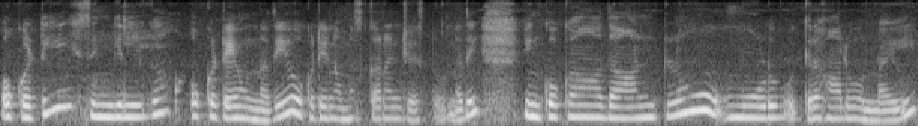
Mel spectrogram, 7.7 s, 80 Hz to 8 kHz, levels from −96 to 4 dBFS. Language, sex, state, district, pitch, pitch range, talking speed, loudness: Telugu, female, Andhra Pradesh, Chittoor, 230 Hz, 215-255 Hz, 100 wpm, -17 LUFS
